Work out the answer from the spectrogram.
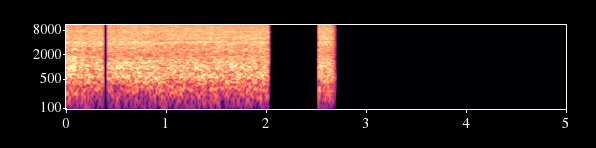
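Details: A steady broadband hiss like rushing water lasts two seconds, then cuts to silence broken by one short burst of the same noise.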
